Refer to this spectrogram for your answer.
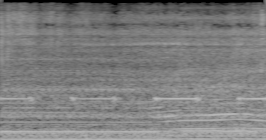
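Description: Steady regular beeping over a loud diesel idle, a working reverse alarm sounding as the machine backs up.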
